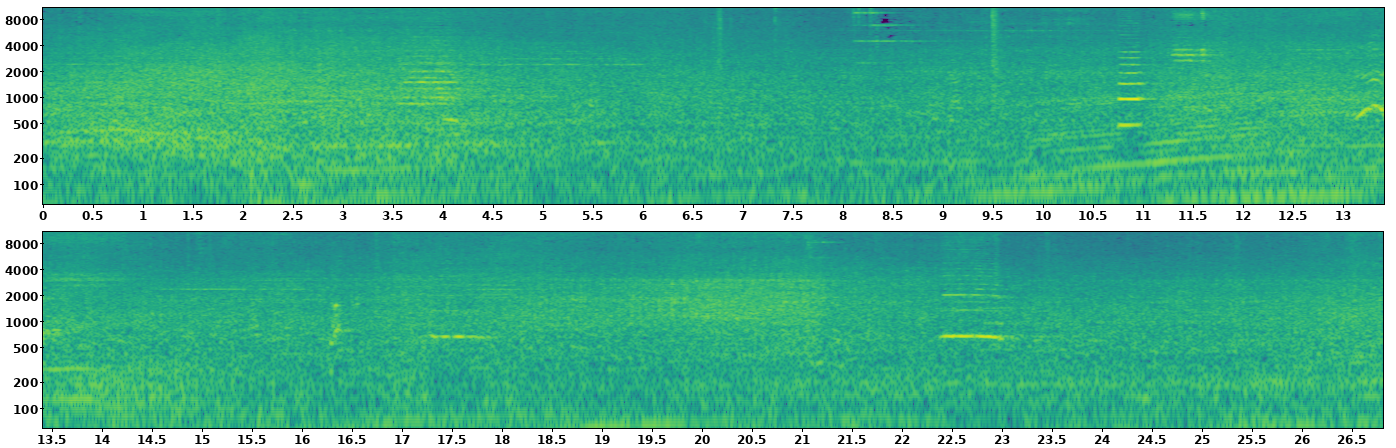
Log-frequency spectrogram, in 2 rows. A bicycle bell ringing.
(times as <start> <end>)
8.1 9.2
